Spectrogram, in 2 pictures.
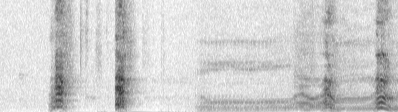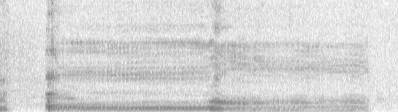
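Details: Christian, a new puppy acting crazy, protective and wanting to play with the cats, gives two sharp yaps followed by a sustained throaty growl broken by short rising barks.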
